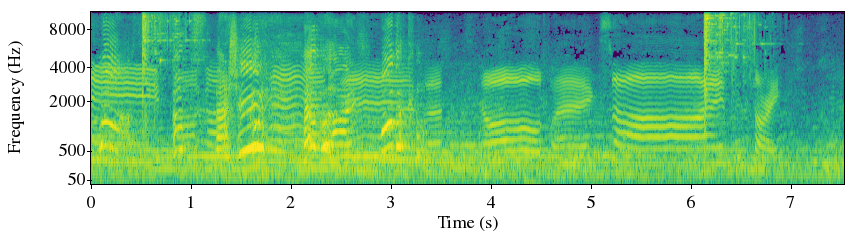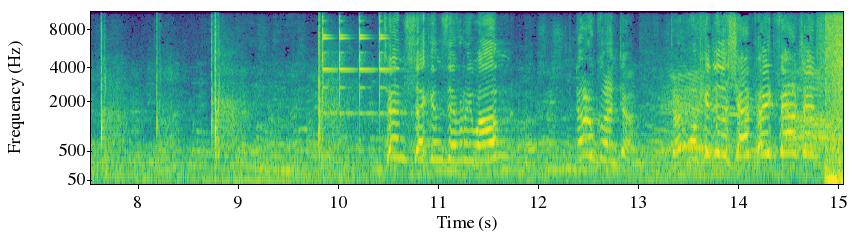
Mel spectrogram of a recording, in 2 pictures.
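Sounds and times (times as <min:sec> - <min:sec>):
loud crowd chatter and babble at a party: 0:00.0 - 0:15.0
glass and china smashing at a party: 0:00.5 - 0:01.2, 0:06.1 - 0:06.9
ringing, clinking glass and china shards: 0:00.5 - 0:01.2, 0:06.2 - 0:06.8.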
